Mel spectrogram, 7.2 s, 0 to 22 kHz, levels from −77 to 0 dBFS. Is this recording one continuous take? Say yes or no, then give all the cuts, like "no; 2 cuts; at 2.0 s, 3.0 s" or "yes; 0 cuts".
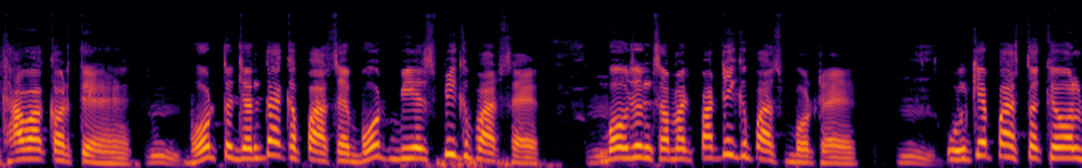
no; 1 cut; at 0.9 s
